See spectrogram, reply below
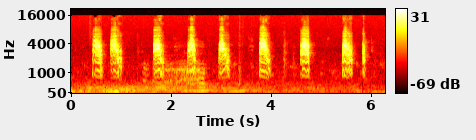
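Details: Young long-tailed shrike, recorded for training, delivering loud harsh notes about once a second. Some notes are buzzy, others raspy and chattering, over a faint steady background drone.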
